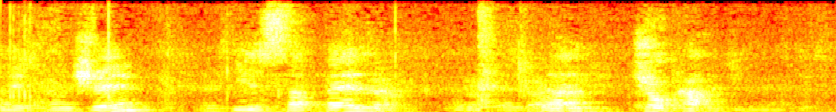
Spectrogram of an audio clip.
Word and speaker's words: Ciocca: Il s'appelle Dan Ciocca. Je prononce exactement à la roumaine, comme en italien.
